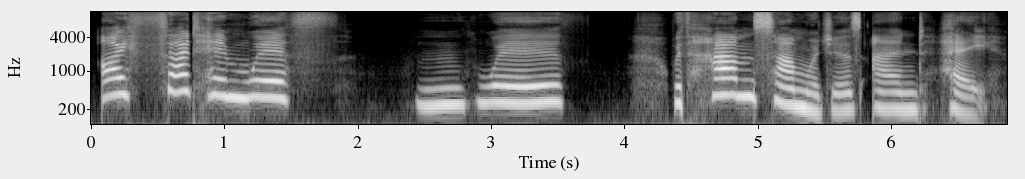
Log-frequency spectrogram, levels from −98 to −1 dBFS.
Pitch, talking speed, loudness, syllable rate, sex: 280 Hz, 70 wpm, -17 LUFS, 2.4 syllables/s, female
